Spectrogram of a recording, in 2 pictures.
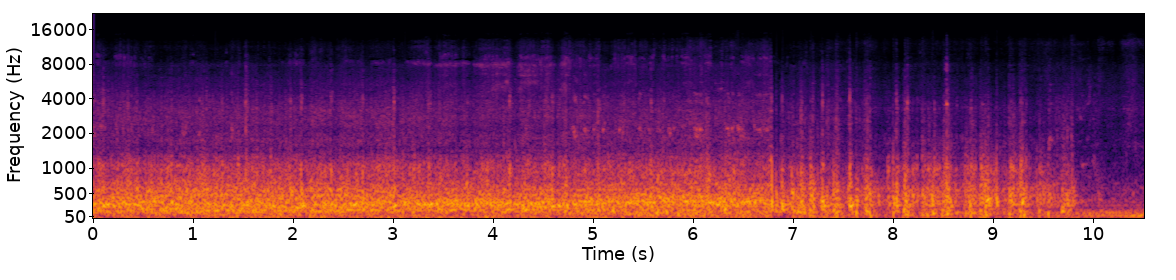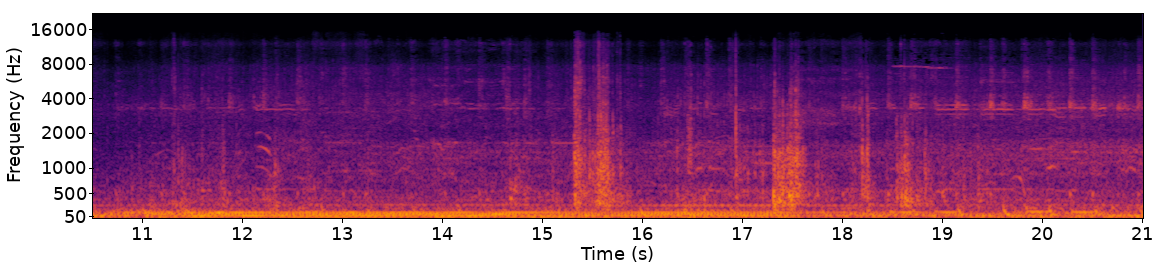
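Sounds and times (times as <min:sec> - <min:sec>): plastic sled clattering: 0:00.0 - 0:10.2, 0:14.7 - 0:21.0
low machine hum: 0:00.0 - 0:21.0.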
